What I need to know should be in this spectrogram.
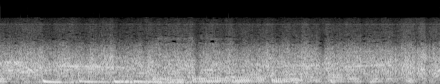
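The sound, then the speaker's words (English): A game show studio audience cheers wildly in a loud, continuous roar of crowd noise. Whoops and shouts rise above it, and the din stays at full intensity the whole time. “I thank you, O illustrious one, Rod Roddy, once again whipping the audience up into a veritable frenzy.”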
